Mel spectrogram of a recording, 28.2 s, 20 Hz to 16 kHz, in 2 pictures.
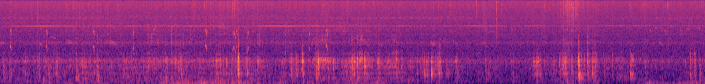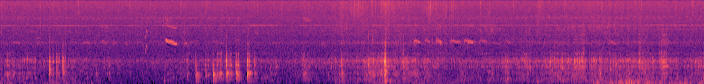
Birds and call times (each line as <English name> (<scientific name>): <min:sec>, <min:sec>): Kikuyu White-eye (Zosterops kikuyuensis): 0:17.4, 0:23.1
